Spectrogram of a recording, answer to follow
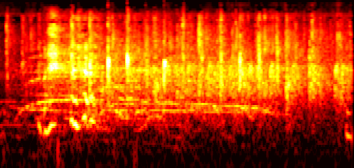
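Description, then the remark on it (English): A room full of people claps steadily for several seconds for a student bell ringer, a dense, moderately loud patter of many hands with faint voices murmuring and calling out underneath. “They're clapping for you”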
